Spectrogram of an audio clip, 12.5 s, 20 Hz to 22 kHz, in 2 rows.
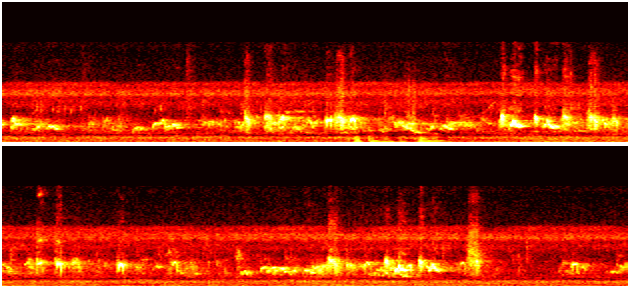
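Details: Decoy red-whiskered bulbul calling wild birds toward a trap, recorded 24 November 2018; short lively warbled phrases repeat every second or two, with a brief spoken voice near the start and constant background hiss.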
